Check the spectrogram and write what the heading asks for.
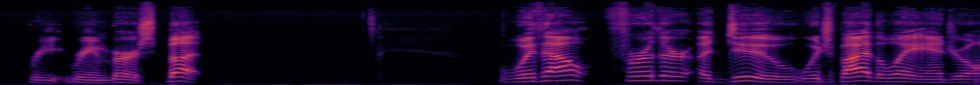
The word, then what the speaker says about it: ado: a couple episodes ago I was saying further ero I didn't really know what yeah Oro it's it's further Ado and AD do is not spelled like the French version I bid you Ado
